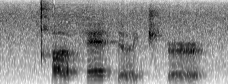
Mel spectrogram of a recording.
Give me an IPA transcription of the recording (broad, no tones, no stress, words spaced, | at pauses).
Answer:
qʰʌhɛ ɗət͡ʃʼə˞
